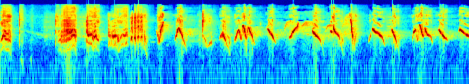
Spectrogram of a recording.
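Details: Superb lyrebird (Menura novaehollandiae) courting a mate: harsh, rasping squawks give way to a fast, loud, varied run of clear, downward-slurred whistles, about three per second.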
